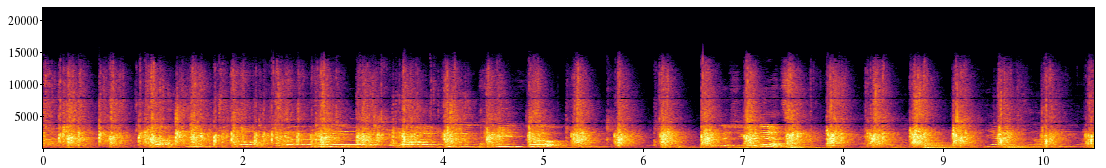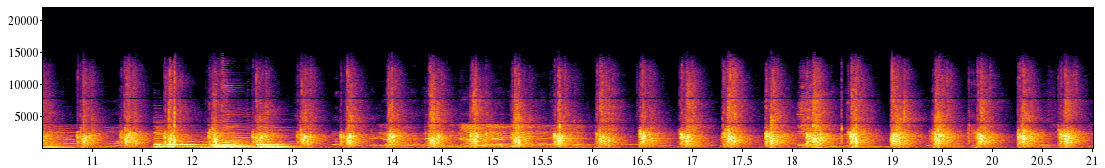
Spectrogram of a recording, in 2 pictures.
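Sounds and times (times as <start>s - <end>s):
audience clapping in time: 0.0s - 21.0s
live band music: 8.7s - 13.2s.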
